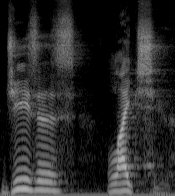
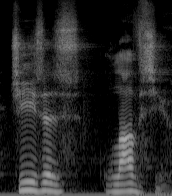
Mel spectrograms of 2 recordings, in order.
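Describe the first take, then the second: First: Said in the usual way. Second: Softer, slow and tender. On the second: Shown as a demonstration. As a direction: let the love sink in gently.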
